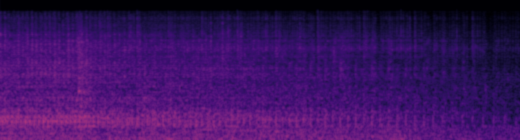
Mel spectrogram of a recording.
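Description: A steady, rough rushing machine noise with a fast flutter, fading out toward the end.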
